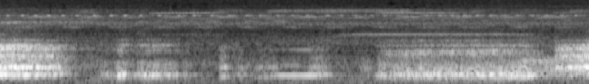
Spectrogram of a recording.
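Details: Night howling of howler monkeys in treetops near a hut, Lake Peten Itza, Guatemala; hoarse roars rise and fall in waves, dipping quieter mid-clip before surging again, over a steady high insect-like hum.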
